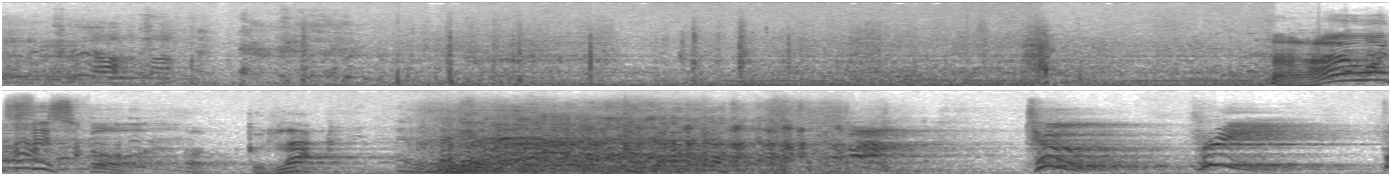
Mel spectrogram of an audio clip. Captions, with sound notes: - Now, what's this for? - Oh. Good luck. (audience laughs) - One, two, three,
